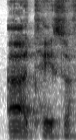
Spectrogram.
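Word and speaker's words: Taissa: Taysa? I don't know how to say her first name. – Taysa Farmiga, yeah.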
